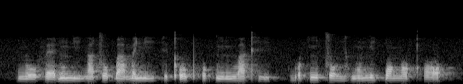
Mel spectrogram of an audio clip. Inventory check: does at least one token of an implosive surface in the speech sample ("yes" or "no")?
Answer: yes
